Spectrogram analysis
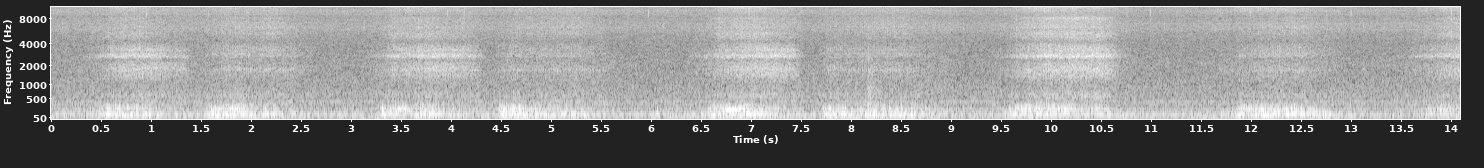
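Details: Sleeping dog snoring contentedly: regular low rattling snores on each breath, about 17 a minute, with a hissing exhale between.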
